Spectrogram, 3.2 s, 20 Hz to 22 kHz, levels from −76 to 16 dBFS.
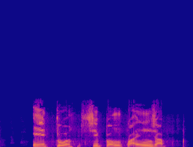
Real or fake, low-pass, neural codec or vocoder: real; 7.2 kHz; none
